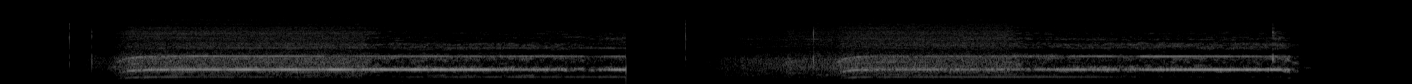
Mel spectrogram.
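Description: Small DC motor of a homemade bottle vacuum cleaner on a toy robot running with a steady whine, rising in pitch as it spins up. It cuts off about six seconds in, starts again about two seconds later, and stops shortly before the end.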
